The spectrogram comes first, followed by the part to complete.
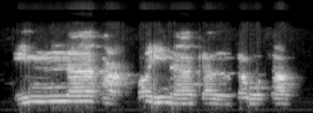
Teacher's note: gunnahnya kurang, matnya kurang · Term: khafi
